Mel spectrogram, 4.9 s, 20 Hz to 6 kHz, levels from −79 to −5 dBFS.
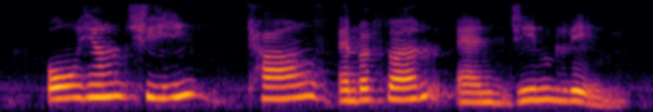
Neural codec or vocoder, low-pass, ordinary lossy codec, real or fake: autoencoder, 22.05 kHz, a latent of 192 numbers a frame, VITS, trained on one speaker; 5.4 kHz; none; fake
